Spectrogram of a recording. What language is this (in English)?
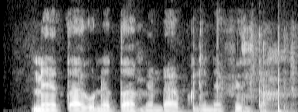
Kalenjin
